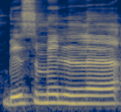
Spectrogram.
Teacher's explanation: لفظ اللہ کے لام سے پہلے زیر ہو تو لام باریک ہوگا۔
